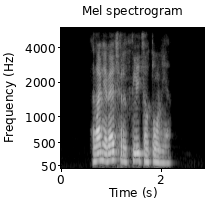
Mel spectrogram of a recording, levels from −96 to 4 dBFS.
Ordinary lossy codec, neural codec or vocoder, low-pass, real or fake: none; codec, 44.1 kHz, 7.8 kbps, Pupu-Codec; 5.4 kHz; fake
